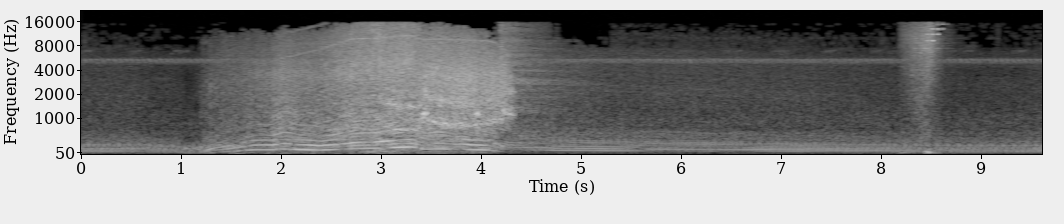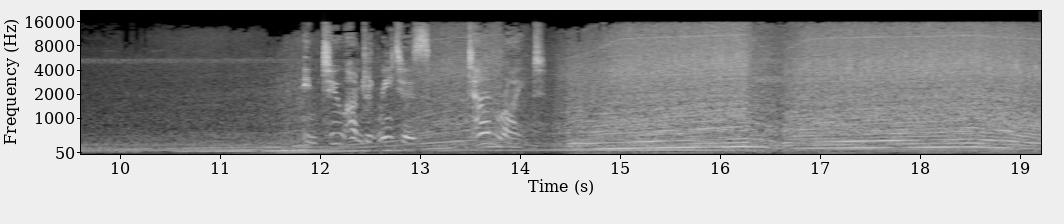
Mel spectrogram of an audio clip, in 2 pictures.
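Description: A car engine revs hard and roars, rising and falling in pitch.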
